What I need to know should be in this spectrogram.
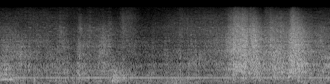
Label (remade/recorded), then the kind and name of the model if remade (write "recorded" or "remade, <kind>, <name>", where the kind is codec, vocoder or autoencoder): remade, codec, SNAC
